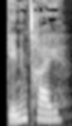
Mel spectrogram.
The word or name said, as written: gennemtræk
